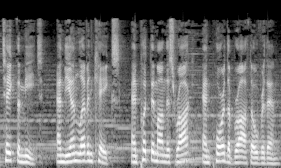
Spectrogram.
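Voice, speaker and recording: Guy playing an angel in a bible drama, calm n majestic, big echo tail, faint music. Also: mid-range voice, moderate pace, lightly acted. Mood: calm assurance. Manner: assured, commanding, formal. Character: angel of the Lord, calm, majestic male messenger. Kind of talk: dramatized scripture reading. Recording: long reverb, music behind.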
